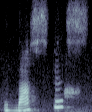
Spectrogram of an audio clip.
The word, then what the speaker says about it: mastitis: It's called mastitis.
